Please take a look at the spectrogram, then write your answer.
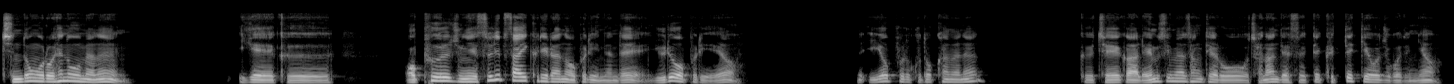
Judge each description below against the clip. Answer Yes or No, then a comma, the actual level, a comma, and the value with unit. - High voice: No, low, 110 Hz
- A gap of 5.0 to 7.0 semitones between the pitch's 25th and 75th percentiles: Yes, wide, 5.5 semitones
